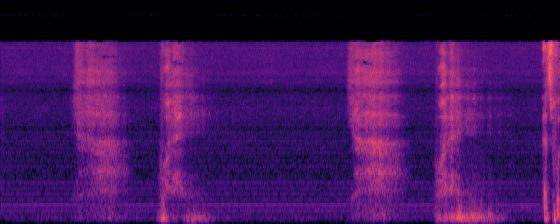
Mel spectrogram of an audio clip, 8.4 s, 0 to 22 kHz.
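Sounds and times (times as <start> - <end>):
person breathing in and out close to the microphone: 1.1 - 3.3, 5.2 - 7.6
speech: 8.2 - 8.3.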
